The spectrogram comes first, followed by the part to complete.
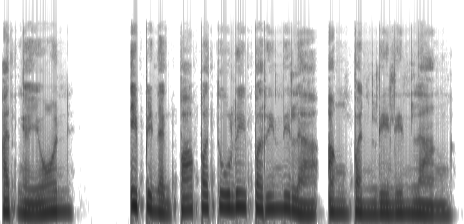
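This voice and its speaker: A woman's voice: low-pitched, animated, a little slow, dark tone, no room sound, studio quality. A woman voicing a determined female advocate in an audio story, formal, emphatic and accusing. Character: determined woman advocate presenting evidence in court.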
